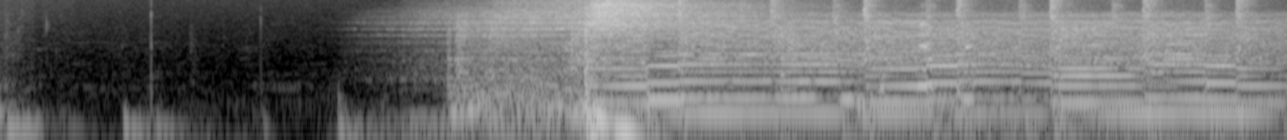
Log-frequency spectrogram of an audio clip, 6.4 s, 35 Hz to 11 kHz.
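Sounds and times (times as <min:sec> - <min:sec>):
pop song with full band arrangement: 0:03.0 - 0:06.4.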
